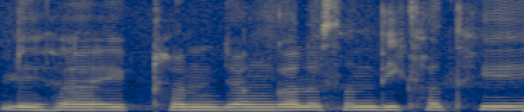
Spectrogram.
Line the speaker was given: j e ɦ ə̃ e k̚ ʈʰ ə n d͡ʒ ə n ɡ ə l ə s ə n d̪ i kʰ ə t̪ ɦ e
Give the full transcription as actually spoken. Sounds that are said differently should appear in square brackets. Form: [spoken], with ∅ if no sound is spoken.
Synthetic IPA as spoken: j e ɦ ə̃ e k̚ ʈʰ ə n d͡ʒ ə [ŋ] ɡ ə l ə s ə n d̪ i kʰ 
